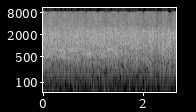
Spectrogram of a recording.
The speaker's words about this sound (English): You guys, can we give them a round of applause?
